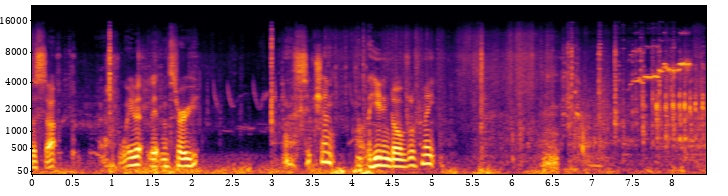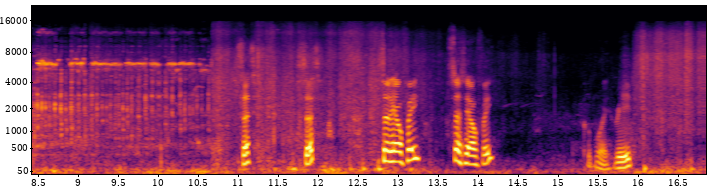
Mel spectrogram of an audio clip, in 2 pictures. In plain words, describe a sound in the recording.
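A man talks casually nearby, outdoors.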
